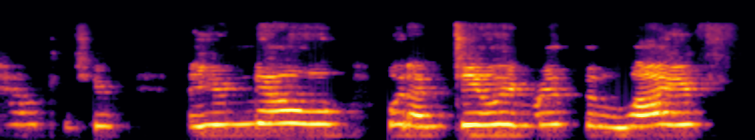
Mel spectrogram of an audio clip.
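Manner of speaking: high, slow, wailing mock heartbreak; fake-sobbing friend wailing at a friend over a slur; melodramatic betrayal. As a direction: ham up the hurt like a soap opera. Mock betrayal, retold scene.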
